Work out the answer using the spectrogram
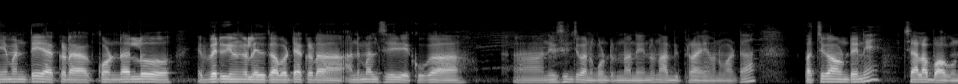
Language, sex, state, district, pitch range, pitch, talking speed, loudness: Telugu, male, Andhra Pradesh, Anantapur, 100-120 Hz, 110 Hz, 110 wpm, -20 LUFS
